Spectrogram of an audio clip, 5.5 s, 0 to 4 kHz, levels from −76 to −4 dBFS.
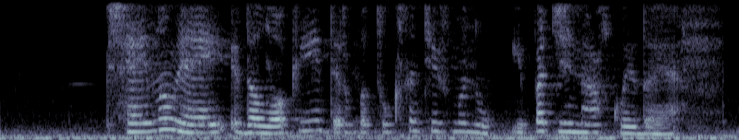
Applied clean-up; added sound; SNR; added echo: none; Bird; 6 dB; reverberation time 0.6 s.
